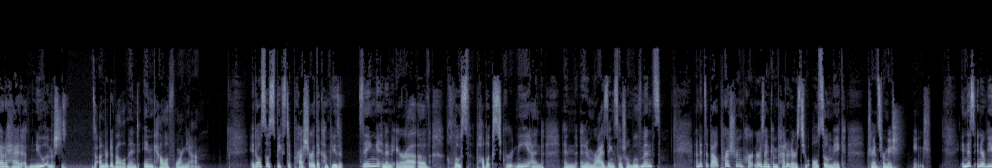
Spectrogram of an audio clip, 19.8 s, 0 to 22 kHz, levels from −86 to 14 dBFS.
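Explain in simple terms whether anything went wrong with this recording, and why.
Right after "ahead of new", at 1.03 to 1.10 s, there is a short concealed packet loss. About 40 ms of speech never arrived, and the receiver patched the gap by extending the last sound, which leaves a brief smear.

From 1.15 to 1.26 s comes a burst of packet loss. About 80 ms is missing, and the last sound is stretched and fades before speech picks up further along.

Three long network dropouts follow: 1.27 to 1.86 s, 6.79 to 7.22 s (after "to pressure that companies", before "in an era of"), and 17.87 to 18.30 s. In each, 0.4 to 0.56 s of speech is replaced by a fading continuation of the last sound, likely because the connection stopped delivering audio.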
